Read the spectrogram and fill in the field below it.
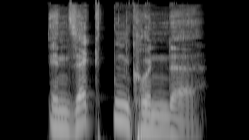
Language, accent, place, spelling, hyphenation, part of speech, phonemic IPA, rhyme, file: German, Germany, Berlin, Insektenkunde, In‧sek‧ten‧kun‧de, noun, /ɪnˈzɛktn̩ˌkʊndə/, -ʊndə, De-Insektenkunde.ogg
- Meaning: entomology (study of insects)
